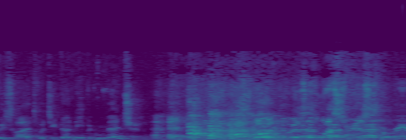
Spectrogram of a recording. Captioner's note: audience laughing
